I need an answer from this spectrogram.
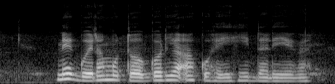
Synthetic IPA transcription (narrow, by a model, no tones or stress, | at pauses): neɡweːɾamutɔːɡɔɾjaʔakoɦɛiɦidaɾeɣa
